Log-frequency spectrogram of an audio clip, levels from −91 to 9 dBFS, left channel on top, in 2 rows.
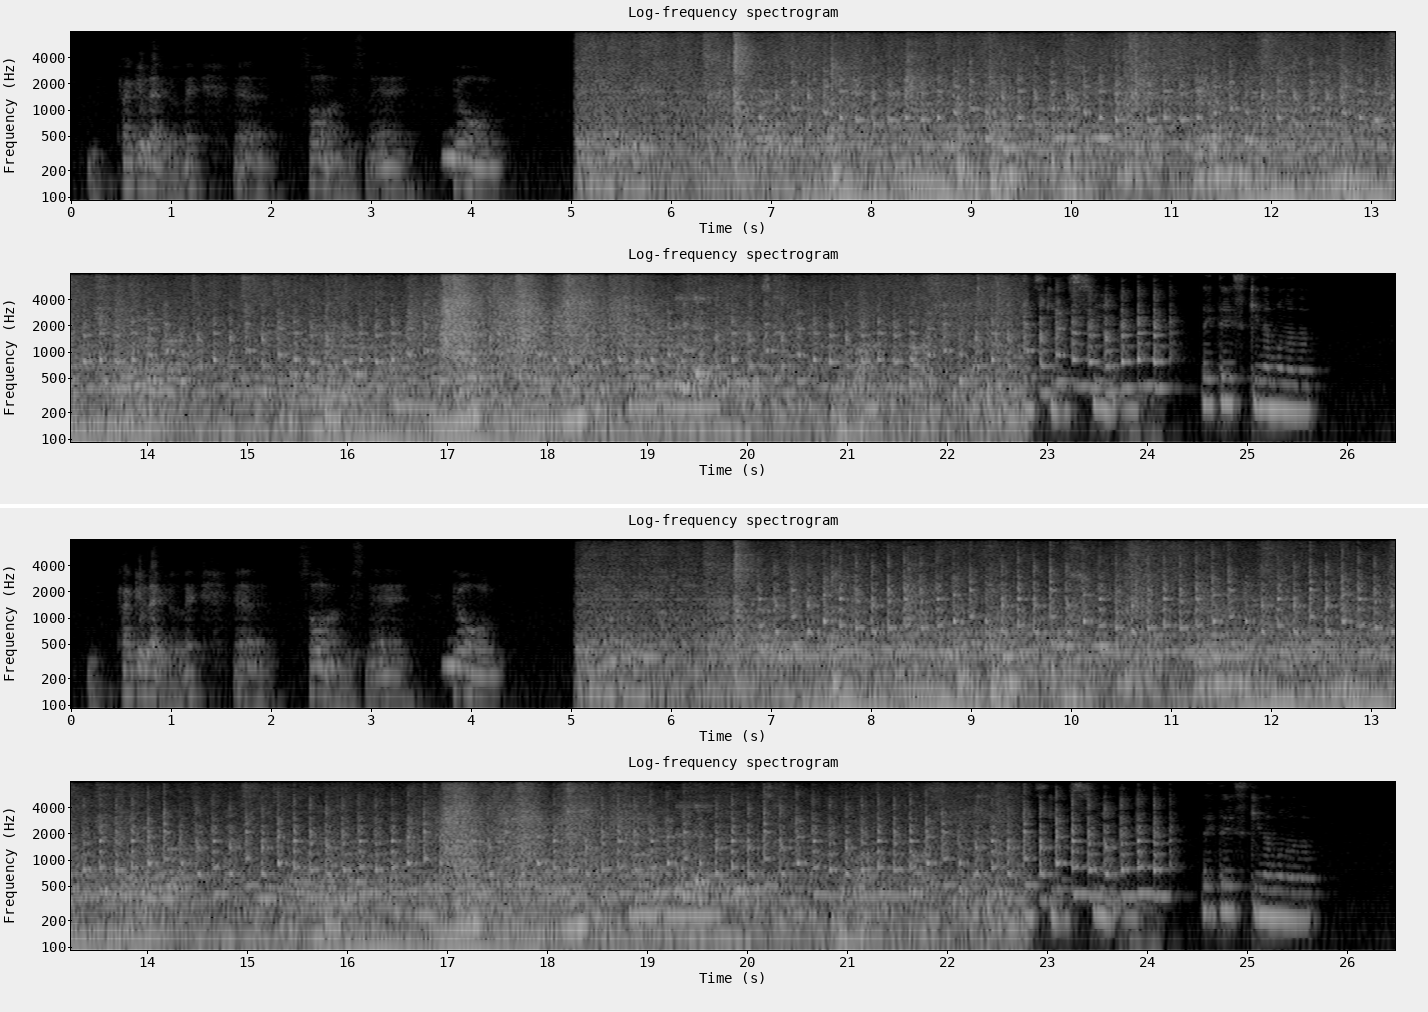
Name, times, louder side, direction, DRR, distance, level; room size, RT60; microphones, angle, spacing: voice 1, 0.2-2.0 2.3-3.4 3.8-4.3 5.1-6.6 7.7-11.4 13.6-15.8 21.1-21.5 21.8-22.1 23.7-24.1, equal, 90° right, 2 dB, 1.2 m, -49 dB
sound 1, 5.0-22.8, left 3 dB, 25° left, 0.3 m, -37 dB
sound 2, 6.8-19.9, left 1 dB, 75° left, 1.2 m, -39 dB
sound 3, 6.9-24.2, equal, 60° right, 1.4 m, -39 dB
voice 2, 16.5-17.7 18.4-21.5 22.2-23.7 24.5-25.8, left 1 dB, 55° left, 1 dB, 0.7 m, -43 dB
4.0 x 3.0 x 4.1 m, 0.40 s
head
